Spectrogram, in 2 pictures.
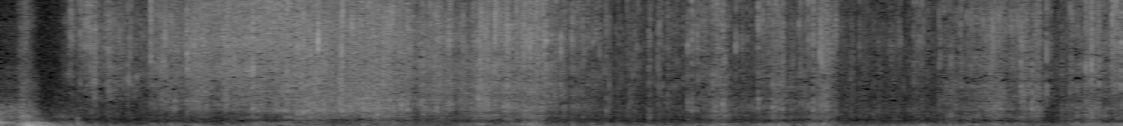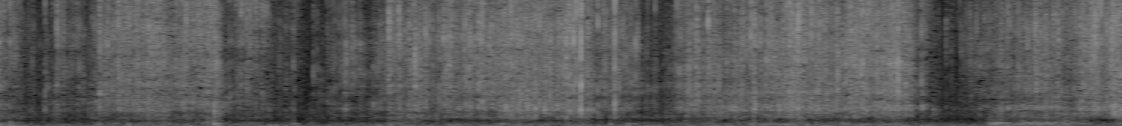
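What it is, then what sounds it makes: Plastic shrink wrap being crumpled. Thin clear plastic shrink wrap, torn off an UNLOCK! board game box, is crumpled into a ball between the fingertips of both hands. The result is a dense, continuous crinkling and crackling, almost all bright and high with very little low end. It swells and dips in irregular waves over the whole clip.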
